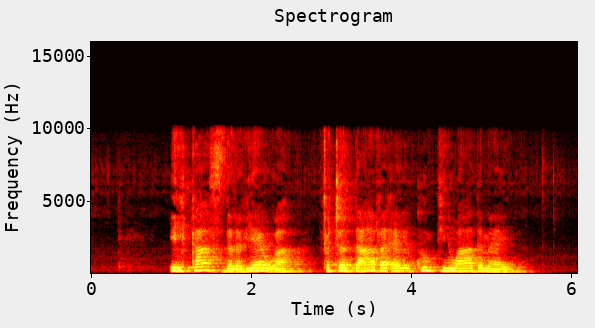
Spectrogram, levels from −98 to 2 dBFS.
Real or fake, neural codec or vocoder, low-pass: fake; vocoder, 22.05 kHz, 80 mel bands, Vocos; 9.9 kHz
